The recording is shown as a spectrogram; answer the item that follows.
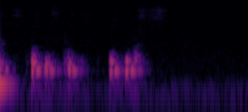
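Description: Marker pen writing on a whiteboard: a quick run of about seven short, squeaky strokes in the first second and a half as symbols are written.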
